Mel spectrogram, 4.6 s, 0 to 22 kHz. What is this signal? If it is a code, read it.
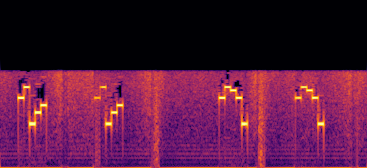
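Five-tone selective call (ZVEI), heard as quick runs of five tones, tones of about 70 ms. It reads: 88146 88146 88081 88081
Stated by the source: Received on an SDR, ZVEI five-tone selective call.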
